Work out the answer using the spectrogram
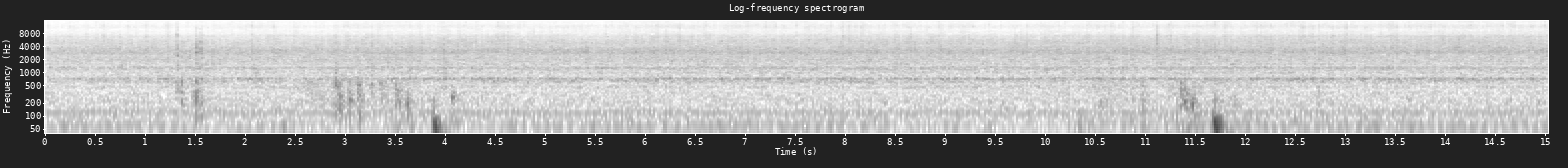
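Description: Steady sizzling of cabbage, spinach and tomato paste cooking in a steel pot. There is a dull knock about four seconds in and a louder one near twelve seconds.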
